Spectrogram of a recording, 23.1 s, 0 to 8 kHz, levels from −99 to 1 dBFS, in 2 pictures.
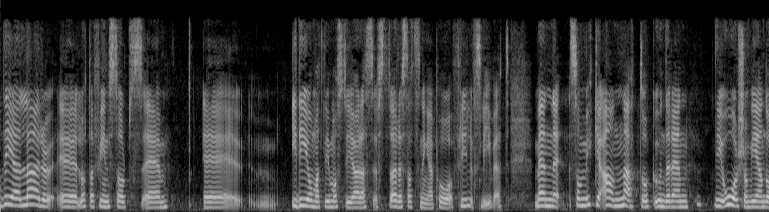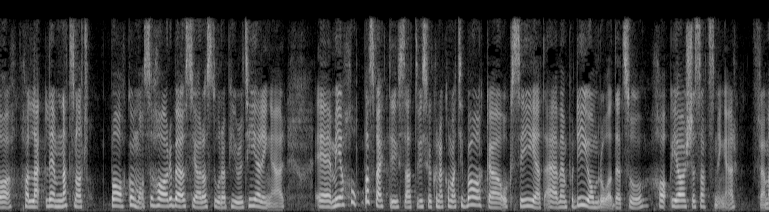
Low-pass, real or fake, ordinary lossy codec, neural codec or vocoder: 7.2 kHz; fake; MP3, 64 kbps; codec, 16 kHz, 4.8 kbps, FACodec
